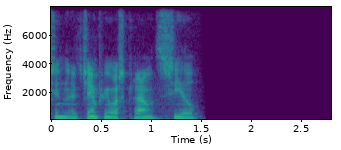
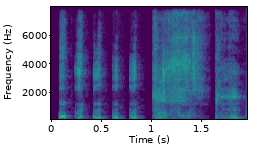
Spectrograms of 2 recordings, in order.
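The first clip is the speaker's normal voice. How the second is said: breathless giggle; 8 dB quieter than usual. Real, not acted. Laughs at a crude pun.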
